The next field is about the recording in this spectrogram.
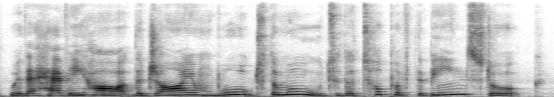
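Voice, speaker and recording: A woman reading a children's storybook aloud as narrator, with expressive, deliberate delivery. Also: on the high side.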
